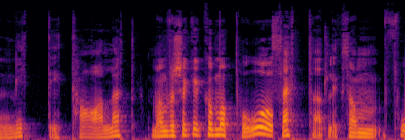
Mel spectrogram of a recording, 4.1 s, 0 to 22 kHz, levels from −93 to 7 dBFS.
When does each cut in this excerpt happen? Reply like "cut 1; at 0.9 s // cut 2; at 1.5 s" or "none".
cut 1; at 1.4 s // cut 2; at 2.7 s

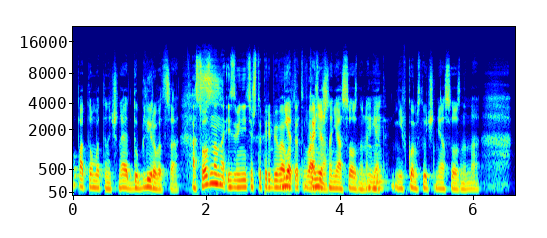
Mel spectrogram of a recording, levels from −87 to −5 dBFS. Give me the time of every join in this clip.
none

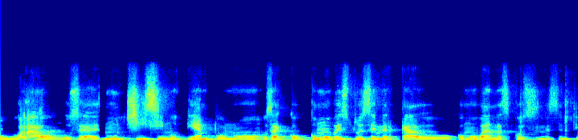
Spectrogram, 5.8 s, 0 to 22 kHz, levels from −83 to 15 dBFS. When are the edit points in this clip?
cut 1; at 1.0 s

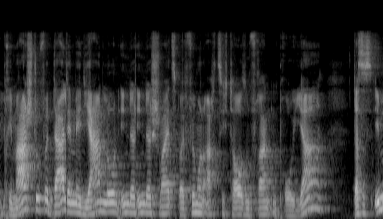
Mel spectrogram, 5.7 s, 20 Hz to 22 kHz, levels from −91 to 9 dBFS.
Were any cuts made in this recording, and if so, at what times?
cut 1; at 1.0 s // cut 2; at 2.0 s

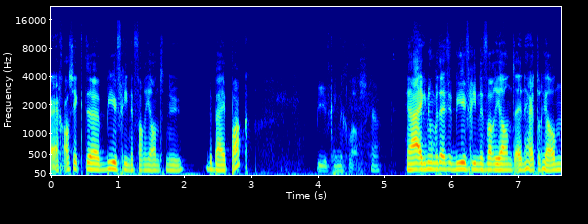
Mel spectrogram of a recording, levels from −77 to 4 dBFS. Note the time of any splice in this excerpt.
none

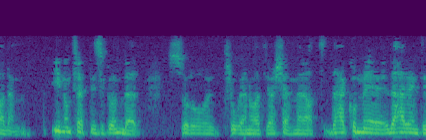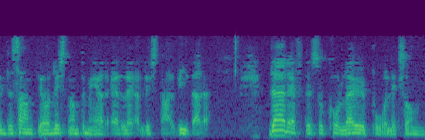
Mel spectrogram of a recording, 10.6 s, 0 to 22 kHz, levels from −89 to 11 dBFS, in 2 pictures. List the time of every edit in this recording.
none

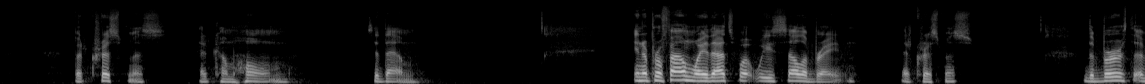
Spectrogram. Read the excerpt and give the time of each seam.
none

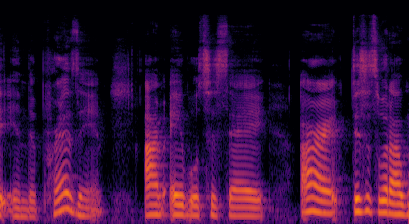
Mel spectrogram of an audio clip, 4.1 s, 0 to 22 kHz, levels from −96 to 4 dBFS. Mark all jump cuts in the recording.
none

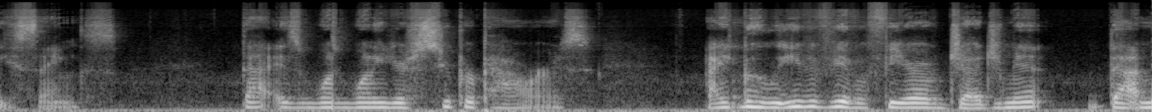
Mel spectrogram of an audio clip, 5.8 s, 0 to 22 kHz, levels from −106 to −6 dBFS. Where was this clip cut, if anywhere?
cut 1; at 1.7 s // cut 2; at 3.7 s

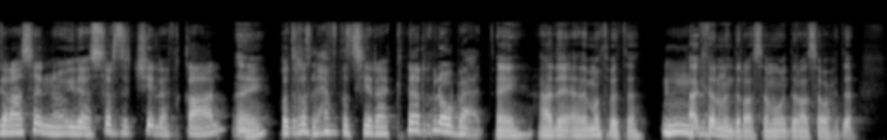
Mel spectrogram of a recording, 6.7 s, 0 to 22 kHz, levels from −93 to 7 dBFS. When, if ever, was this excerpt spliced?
cut 1; at 2.3 s // cut 2; at 3.2 s

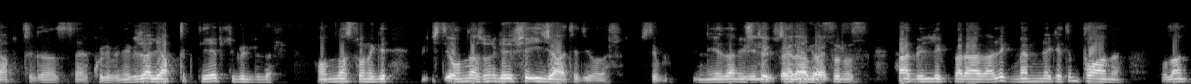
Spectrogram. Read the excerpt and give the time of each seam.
none

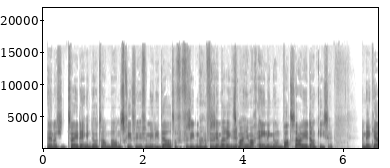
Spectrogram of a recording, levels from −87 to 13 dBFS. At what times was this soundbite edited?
none

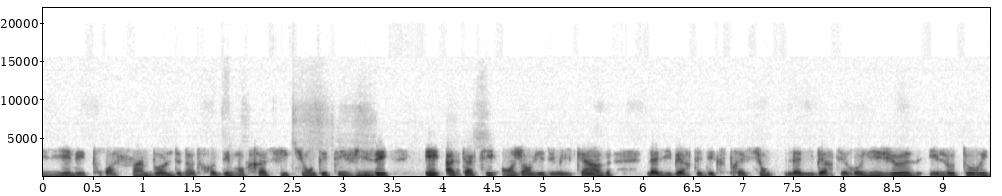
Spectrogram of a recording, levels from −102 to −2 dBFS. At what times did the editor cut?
none

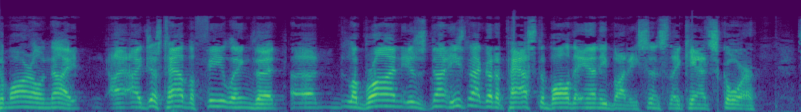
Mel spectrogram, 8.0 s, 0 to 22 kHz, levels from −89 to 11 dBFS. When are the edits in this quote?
cut 1; at 2.9 s

